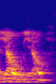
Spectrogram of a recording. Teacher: E qui abbiamo molto velocemente I-A-U. Semplicemente pensare una sola vocale che cambia.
